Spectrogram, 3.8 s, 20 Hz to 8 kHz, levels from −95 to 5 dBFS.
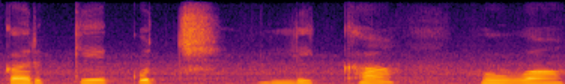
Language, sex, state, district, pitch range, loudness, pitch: Hindi, female, Chandigarh, Chandigarh, 205-230 Hz, -19 LUFS, 205 Hz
